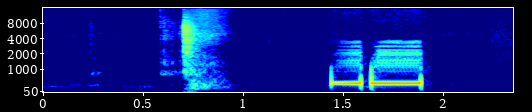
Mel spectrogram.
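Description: Two short, closely spaced beeps of a steady mid-pitched telephone tone near the end. This is the tone of a phone call whose line has just dropped.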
